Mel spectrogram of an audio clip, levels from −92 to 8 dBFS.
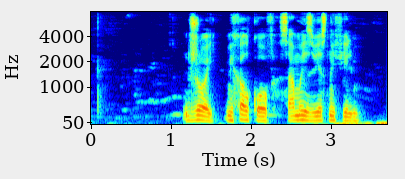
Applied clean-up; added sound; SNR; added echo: classical method log-MMSE.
